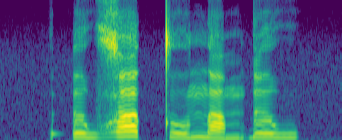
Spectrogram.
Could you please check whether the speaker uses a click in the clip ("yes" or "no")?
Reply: no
